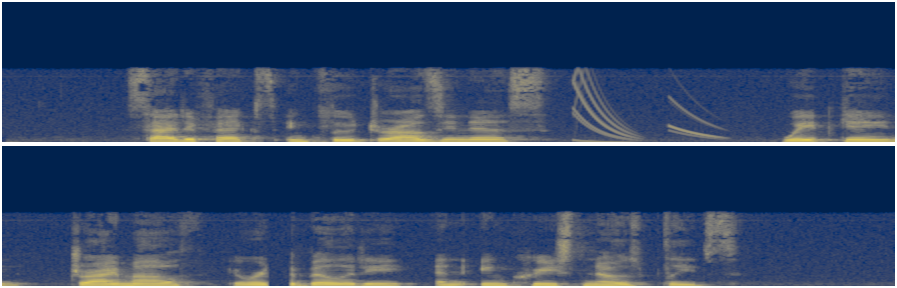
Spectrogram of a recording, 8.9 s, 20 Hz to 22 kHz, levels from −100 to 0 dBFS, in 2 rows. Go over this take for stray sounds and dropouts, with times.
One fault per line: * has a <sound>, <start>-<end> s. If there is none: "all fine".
* has a chirp, 2.9-3.7 s
* has a dropout, 5.8-5.9 s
